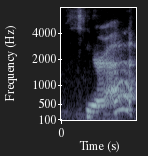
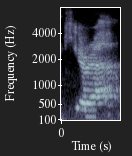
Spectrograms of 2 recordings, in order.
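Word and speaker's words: Ciara: So it's Gaelic and okay, 2 syllables. So if I am in Ireland, they say Kira, but my parents decided on Sierra, like the Goddess of Grain series.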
